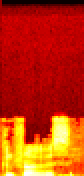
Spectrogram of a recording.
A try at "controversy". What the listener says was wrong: I think you just accentuated the wrong syllable.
